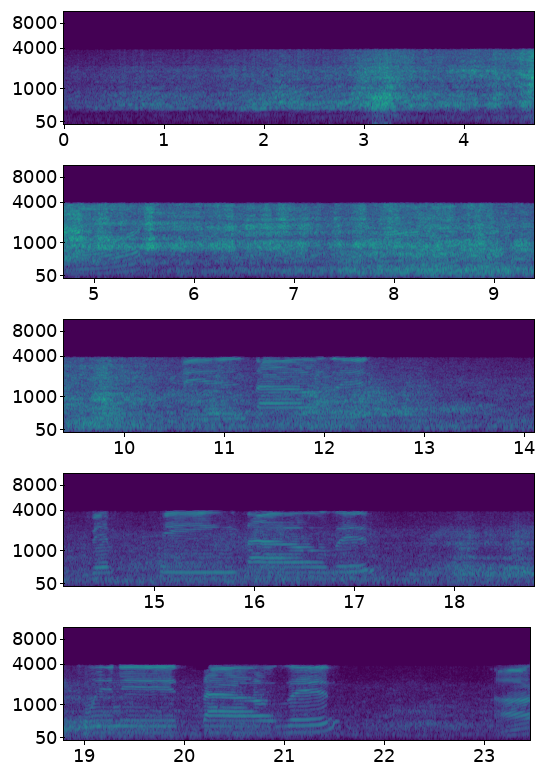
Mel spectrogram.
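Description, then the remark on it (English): A loud, steady roar like a jet engine of an airplane taking off builds for about ten seconds, then fades to a lower rumble as it climbs, while a voice takes over in bursts on top. “Okay, let me get this big-eyed bird on up off the ground.”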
